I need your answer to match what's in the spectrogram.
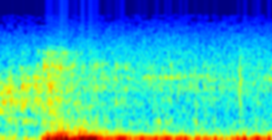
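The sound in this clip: A car engine hums while driving, a steady low drone that swells slightly early on and then holds even.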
